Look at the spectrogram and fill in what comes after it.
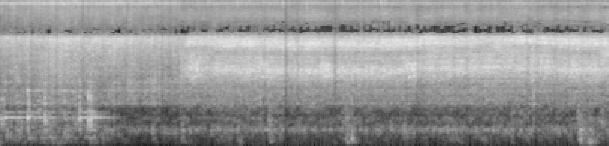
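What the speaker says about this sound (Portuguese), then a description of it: "Assim que dourar a cebola, eu coloco o alho" Onion and garlic fry in a pressure cooker pot with a loud, continuous hissing sizzle, joined early on by a few scraping stirs, and no one speaking over it.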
